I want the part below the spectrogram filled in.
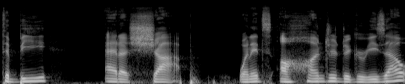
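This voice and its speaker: Very even in loudness, the speech moves at a fairly slow pace with long, frequent pauses and a dry, close sound with no echo. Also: man. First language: Spanish. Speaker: podcast co-host. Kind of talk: casual chat.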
